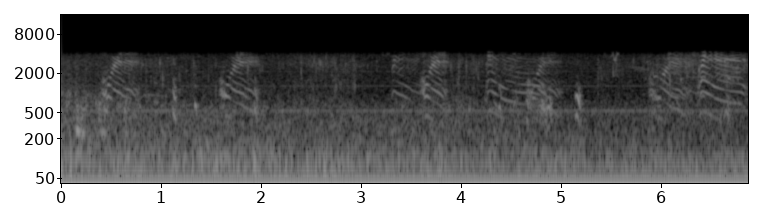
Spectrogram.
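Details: Several go-away birds at Gowrie dam, Djuma Game Reserve, Sabi Sand Wildtuin, South Africa, 06/06/18, on a live waterhole camera; clustered nasal, warbling calls in three or four bouts, overlapping, with a steady background hum.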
